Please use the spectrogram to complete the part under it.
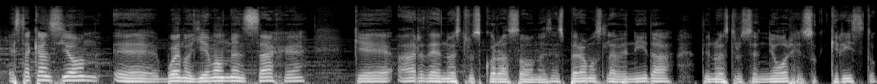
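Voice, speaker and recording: A man from Sweden with a Swedish accent, a non-native speaker introducing an evangelistic radio program in a halting way, searching for words. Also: medium pitch, warm tone.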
